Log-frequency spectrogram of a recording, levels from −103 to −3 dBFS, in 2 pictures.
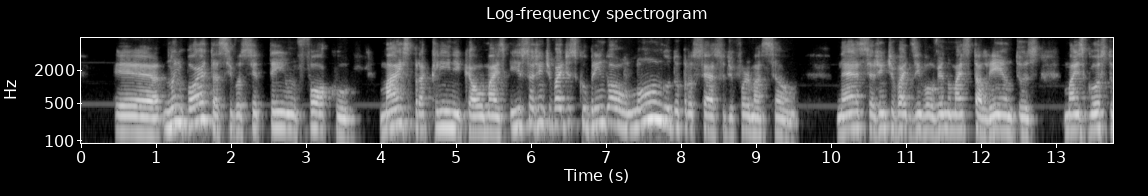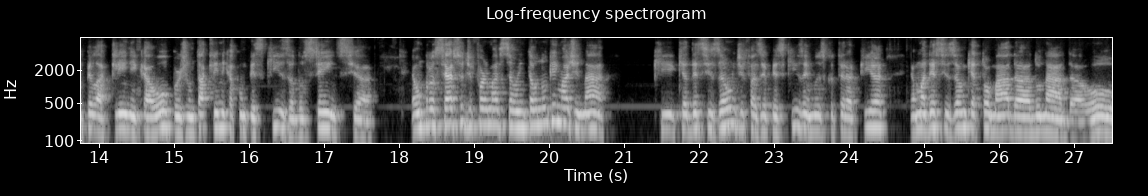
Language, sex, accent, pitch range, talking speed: Portuguese, male, Brazilian, 145-190 Hz, 150 wpm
